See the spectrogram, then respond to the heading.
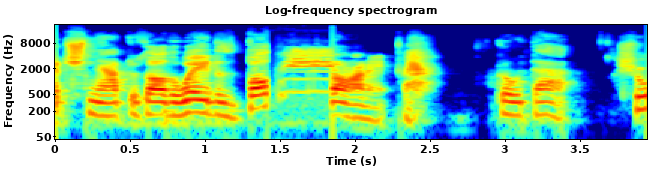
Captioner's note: meow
